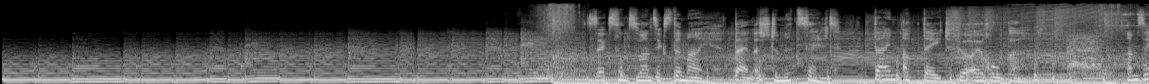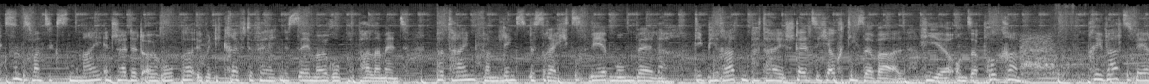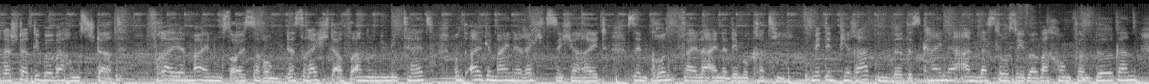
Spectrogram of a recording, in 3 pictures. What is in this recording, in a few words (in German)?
Radiospot; Brasilien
